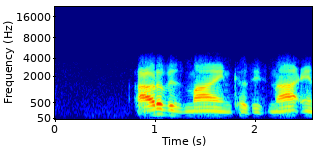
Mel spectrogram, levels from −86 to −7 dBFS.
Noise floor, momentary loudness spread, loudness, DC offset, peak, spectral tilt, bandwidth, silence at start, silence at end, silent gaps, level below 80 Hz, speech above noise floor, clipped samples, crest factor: -70 dBFS; 14 LU; -27 LUFS; under 0.1%; -10 dBFS; -2.5 dB/octave; 4.8 kHz; 0.8 s; 0 s; none; -82 dBFS; 43 dB; under 0.1%; 18 dB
